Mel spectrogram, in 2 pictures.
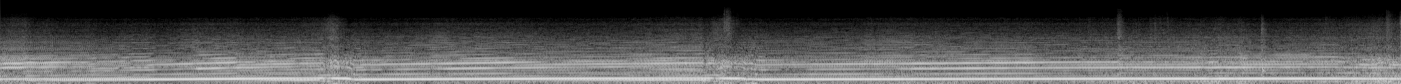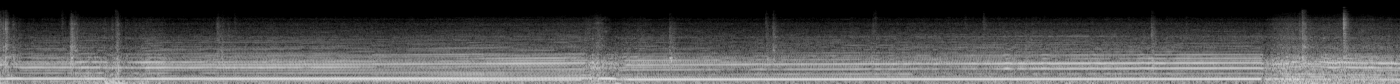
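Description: Honda Cup race car's engine heard from inside the cabin at full throttle. The revs climb and drop sharply at upshifts about three and seven seconds in. It then holds high revs down the straight, shifts again about twenty seconds in, and the throttle comes off near the end.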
